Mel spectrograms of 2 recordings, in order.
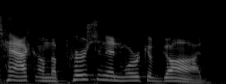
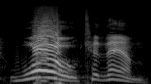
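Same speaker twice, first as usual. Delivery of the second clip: slow, much louder cry of woe; emphatic cry; 2 semitones higher, 12 dB louder, much slower than usual. Shown as a demonstration. Preacher crying out a warning to the congregation, loud and slow. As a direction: draw out Woe like a lament. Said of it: "this cry".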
